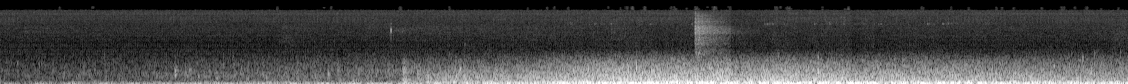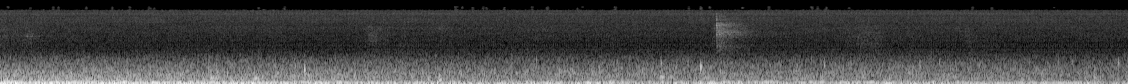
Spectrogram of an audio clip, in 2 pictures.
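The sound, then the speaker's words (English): Underwater soundscape from a hydrophone: a steady, muffled low rumble and wash that swells in the middle and eases off, with a couple of faint sharp clicks. No voices. “And with this equipment that I was using, I could dive below the surface and listen to that world underneath the water, which sounded like this.”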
